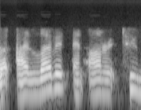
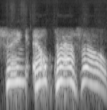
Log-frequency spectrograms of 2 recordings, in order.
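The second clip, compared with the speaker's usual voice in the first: play-acted very high, shrill drunken holler; 10 semitones higher than usual. Recounting an overserved man at the bar waking up to shout a request: retelling a holler. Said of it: "he hollered out".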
